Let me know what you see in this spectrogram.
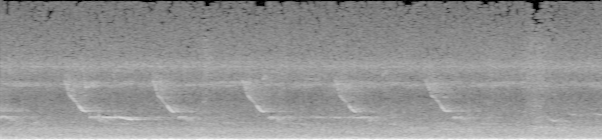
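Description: A bird repeating a short, clear downslurred whistle about once a second, six times or so, over a steady low rumble.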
